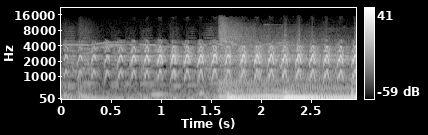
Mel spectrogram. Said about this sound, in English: And its common name was changed officially just a few years ago. We now call it the northern flicker.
